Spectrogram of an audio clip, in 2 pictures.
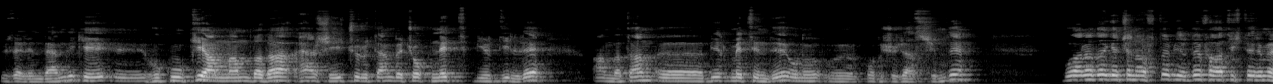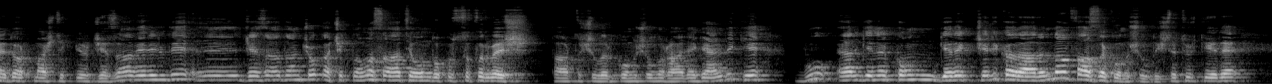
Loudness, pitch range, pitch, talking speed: -23 LUFS, 155-205 Hz, 170 Hz, 120 wpm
